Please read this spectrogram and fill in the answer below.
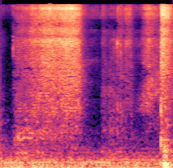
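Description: A sheet of watercolour paper being slid and turned across a tabletop, a dry rubbing scrape in two strokes with a brief pause about a second in.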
